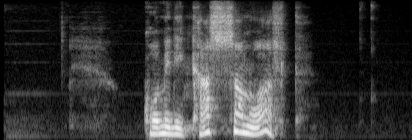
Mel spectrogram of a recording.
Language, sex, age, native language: Icelandic, male, 50-59, Icelandic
